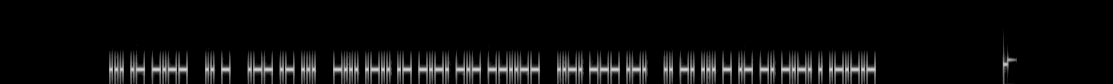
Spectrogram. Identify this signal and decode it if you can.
Morse code, heard as a keyed tone, about 44 wpm, 700 Hz. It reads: SAY IT WAS BLACK, FOR INSTANCE.
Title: Sentences from Top 800 Words 45wpm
